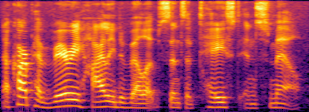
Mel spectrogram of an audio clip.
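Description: A man, calmly explaining fishing tips step by step at a table indoors, with plenty of ums. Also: mid-range voice, a little slow, gravelly. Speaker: fishing channel host. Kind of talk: casual instructional explanation to camera. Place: small indoor room at a table.

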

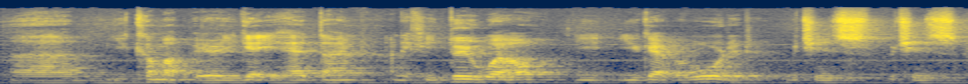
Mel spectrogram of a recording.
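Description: A man in his thirties, a footballer, answering post-match questions in a halting way, repeating words and filling pauses with "um". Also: fairly low pitch, steady tone. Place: press room in front of sponsor board. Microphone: camera mic, head and shoulders framing. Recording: roomy with faint noise.

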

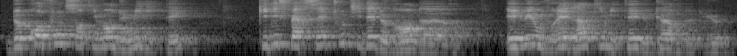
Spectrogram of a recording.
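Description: High-voiced priest in an echoing church. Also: male voice. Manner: solemn, measured delivery in short phrases. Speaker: canon preacher. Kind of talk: formal sermon read from a lectern. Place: large church interior. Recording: long echo of a large church.

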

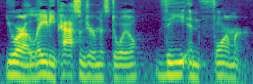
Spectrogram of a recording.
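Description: A man's voice: medium pitch, little pitch movement, brisk, a bit bright, slight background noise, natural voice. Male narrator as hulking sailor, hostile, growling, blunt, scornful, storybook character. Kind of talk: audiobook character acting.

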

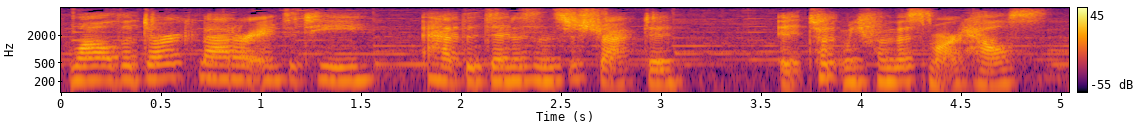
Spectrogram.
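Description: An actress voicing a calm female artificial intelligence in an audio drama, speaking precisely and formally. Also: mid-range voice, moderate pace, natural voice. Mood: grave, formal. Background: music.

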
